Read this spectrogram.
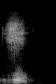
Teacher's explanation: es un africado que nos une el sonido de una d con el sonido de una J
